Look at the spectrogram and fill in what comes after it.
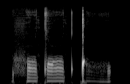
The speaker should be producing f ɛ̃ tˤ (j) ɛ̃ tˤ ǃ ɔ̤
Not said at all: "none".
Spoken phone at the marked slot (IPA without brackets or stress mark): j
